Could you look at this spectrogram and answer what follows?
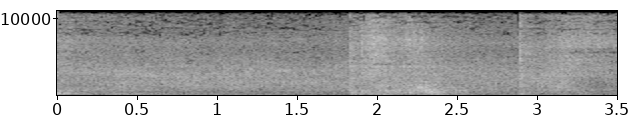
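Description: Mutton pieces sizzle quietly in a pan for Bengali mutton kosha, a steady low fry with two short louder bursts of stirring and scraping near the end.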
